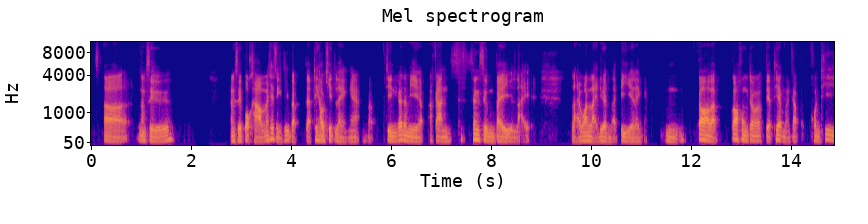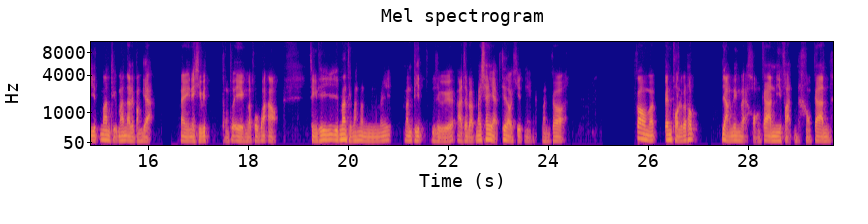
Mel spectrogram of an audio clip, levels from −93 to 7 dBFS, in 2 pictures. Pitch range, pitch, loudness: 90-110 Hz, 100 Hz, -26 LUFS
